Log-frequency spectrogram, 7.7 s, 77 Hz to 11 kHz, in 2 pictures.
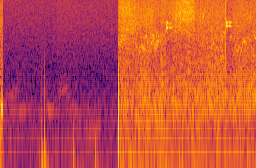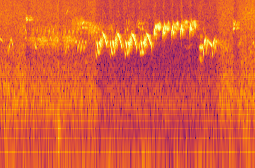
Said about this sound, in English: Lincoln Sparrow number 5 again.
